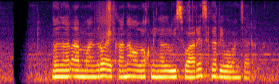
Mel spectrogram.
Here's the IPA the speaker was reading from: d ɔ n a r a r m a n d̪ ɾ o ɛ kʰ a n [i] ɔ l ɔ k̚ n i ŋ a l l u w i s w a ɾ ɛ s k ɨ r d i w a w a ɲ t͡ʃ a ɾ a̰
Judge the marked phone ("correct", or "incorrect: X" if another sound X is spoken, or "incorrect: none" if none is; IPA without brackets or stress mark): incorrect: a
